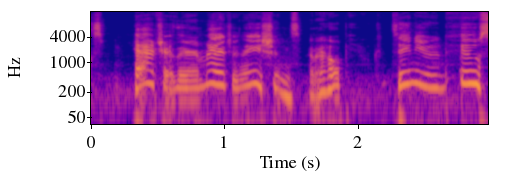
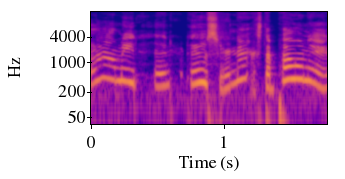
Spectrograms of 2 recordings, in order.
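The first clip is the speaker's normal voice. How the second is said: little, high, squeaky voice; 4 semitones higher than usual. Voicing a game character introducing the next opponent: squeaky voice. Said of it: "doing the fucking squeaker voice".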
